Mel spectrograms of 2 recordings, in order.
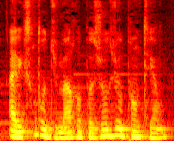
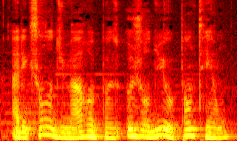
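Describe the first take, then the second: First: It is read at normal speed. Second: It is read slowly.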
